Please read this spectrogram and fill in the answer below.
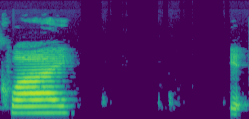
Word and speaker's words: quiet: little e here so if you have the first part of the word it's with our KW sound then we have an eye you can say it like an eye and then we have et at the end so it's qui it this word quiet means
